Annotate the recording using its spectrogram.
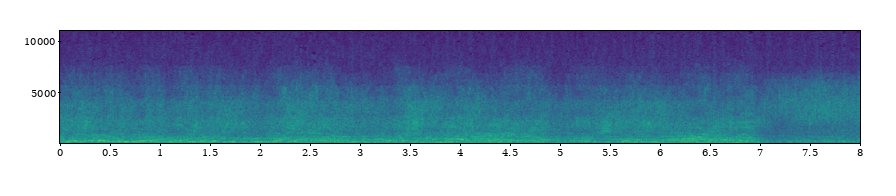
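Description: Several ARCA stock cars' V8 engines racing past at full speed one after another, each engine note falling in pitch as the car goes by.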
